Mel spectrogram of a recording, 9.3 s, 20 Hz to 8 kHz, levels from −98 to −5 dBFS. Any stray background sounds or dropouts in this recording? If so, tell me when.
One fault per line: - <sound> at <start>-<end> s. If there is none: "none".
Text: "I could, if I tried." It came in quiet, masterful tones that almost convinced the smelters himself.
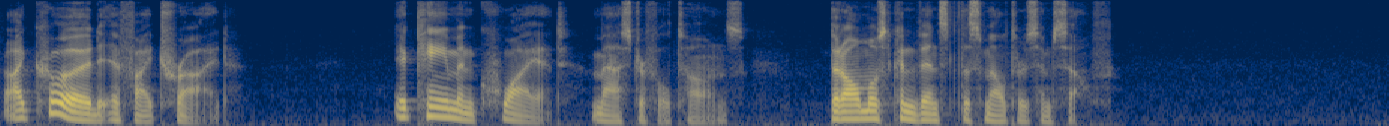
none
